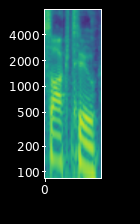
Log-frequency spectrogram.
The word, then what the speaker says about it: SOC 2: Apparently, SOC2 is pronounced SOCK 2.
